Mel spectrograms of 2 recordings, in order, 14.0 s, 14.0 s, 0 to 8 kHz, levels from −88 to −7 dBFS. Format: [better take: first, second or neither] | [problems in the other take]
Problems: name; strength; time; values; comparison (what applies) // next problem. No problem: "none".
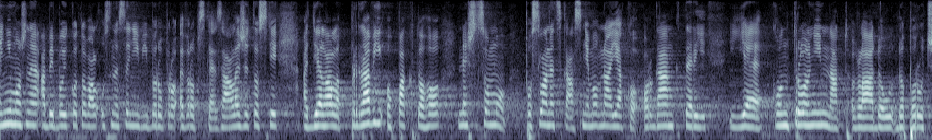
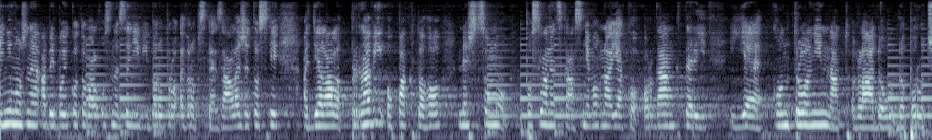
first | background sound (Piano); 13 dB below the speech // room echo; dies away in 0.1 s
